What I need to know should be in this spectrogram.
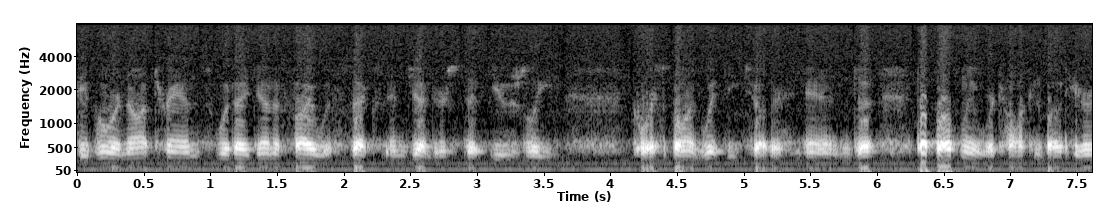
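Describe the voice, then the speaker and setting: Through noticeable background noise, a man speaks at a very fast pace and an extremely high pitch in a monotone, flat intonation. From Newfoundland. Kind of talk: radio phone-in discussion.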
